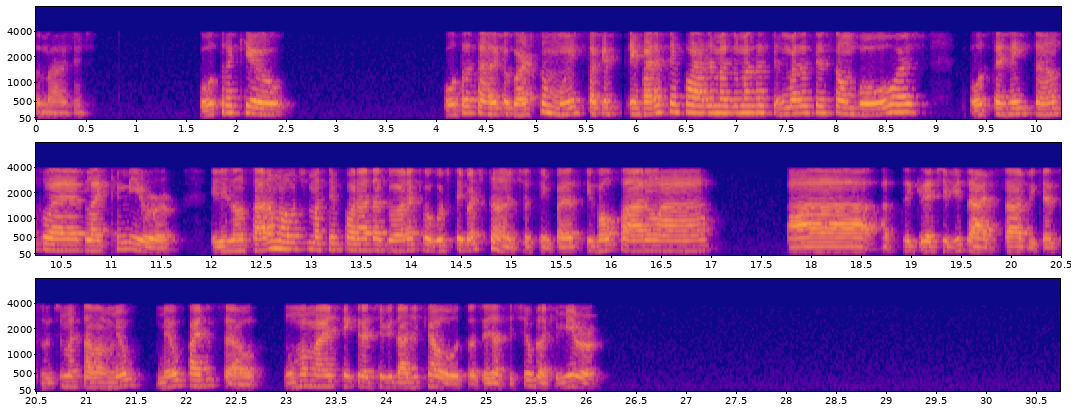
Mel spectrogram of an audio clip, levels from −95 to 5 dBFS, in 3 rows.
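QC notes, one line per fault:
No faults found; the speech runs through standard call microphone processing and G.711 A-law telephone coding, which passes nothing above 3.9 kHz.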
